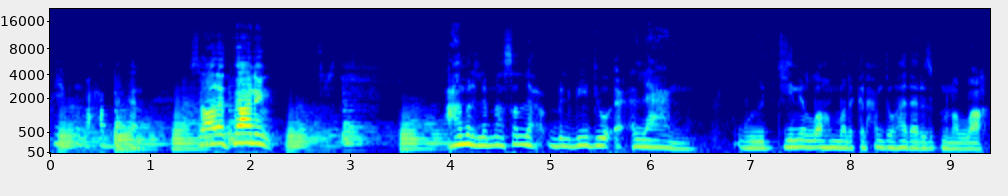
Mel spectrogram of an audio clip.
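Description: A man's voice: on the high side, natural voice. A man playing a blustering father, Uncle Naji. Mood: teasing. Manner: loud, exasperated, rapid cursing. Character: blustering middle-aged father, quick to curse. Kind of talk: comedy sketch acting. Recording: music playing behind the voice.

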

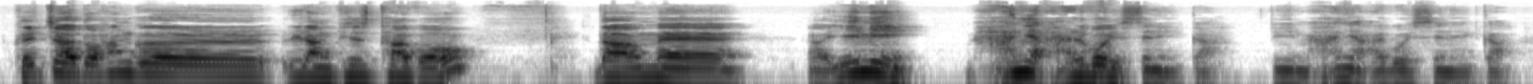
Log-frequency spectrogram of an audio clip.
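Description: A man's voice: mid-range voice, expressive, normal speed, a little mellow. A man giving a patient beginner English lesson to mothers, saying each letter and asking the listener to repeat it three times.

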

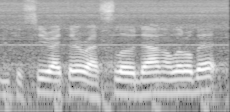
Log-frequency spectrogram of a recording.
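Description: A man who installs flooring, giving a casual on-the-job demonstration, relaxed and practical as he talks while working. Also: mid-range voice, fast talker, rough recording. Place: indoor work floor.

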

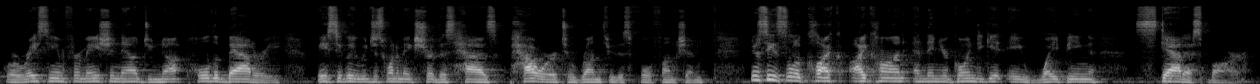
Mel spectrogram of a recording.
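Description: A man with a mid-pitched, everyday voice talks a viewer through a phone setup. He is friendly and explains each step plainly. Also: warm tone. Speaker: tech tutorial host. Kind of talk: hands-on phone tutorial.

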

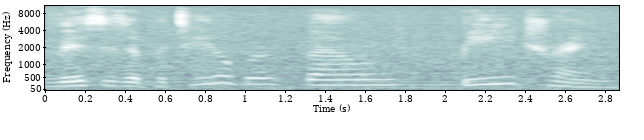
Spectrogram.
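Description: A woman's voice: medium pitch, lively intonation, unhurried. A woman's prerecorded train announcements, her words spliced together from separate recordings into clipped, evenly spaced phrases. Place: inside a moving subway car. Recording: loud train noise over onboard speaker.

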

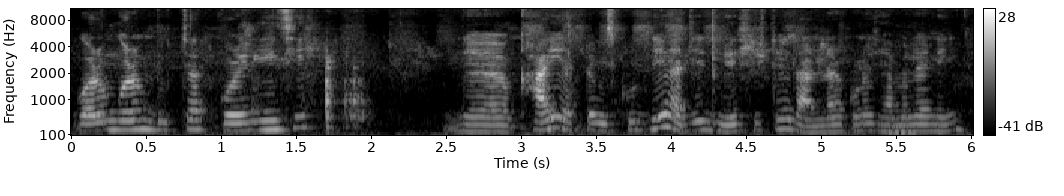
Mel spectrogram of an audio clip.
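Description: A woman's voice: medium pitch, fast talker, background noise. A woman with a West Bengal accent chatting casually to viewers as a home vlogger, often asking them questions. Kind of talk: casual chat to viewers while doing household chores. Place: at home, mostly in the kitchen.

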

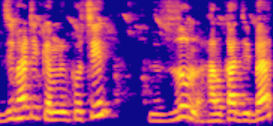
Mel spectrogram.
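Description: A man teaching Quran reading, speaking with a Bangladeshi Bengali accent. He spells out the syllables slowly and then chants the whole words. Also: high voice. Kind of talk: step-by-step recitation lesson.

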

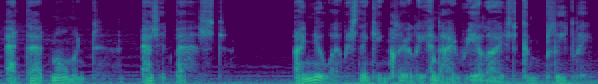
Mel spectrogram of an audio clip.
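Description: Ted, a creaky-voiced, paranoid survivor. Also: male voice, lowish voice, level tone, normal speed, a bit bright. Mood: bleak narration. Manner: intense, volatile, bitter. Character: Ted, paranoid, tormented male survivor who narrates. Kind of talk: radio drama acting.

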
